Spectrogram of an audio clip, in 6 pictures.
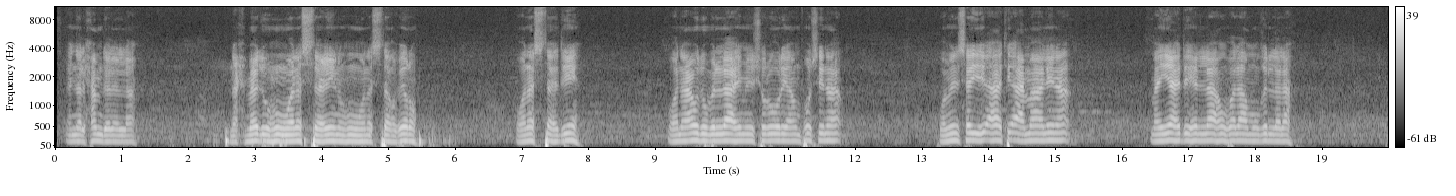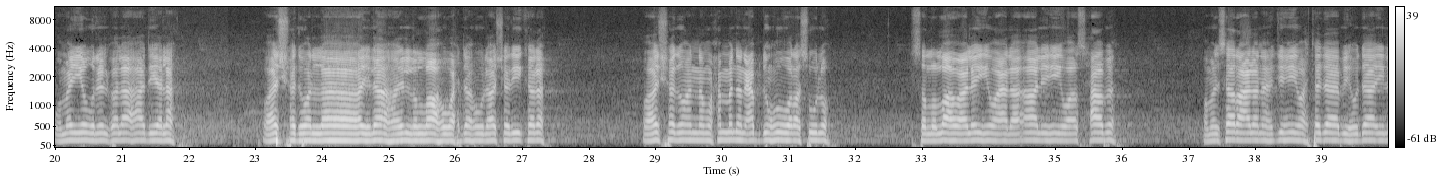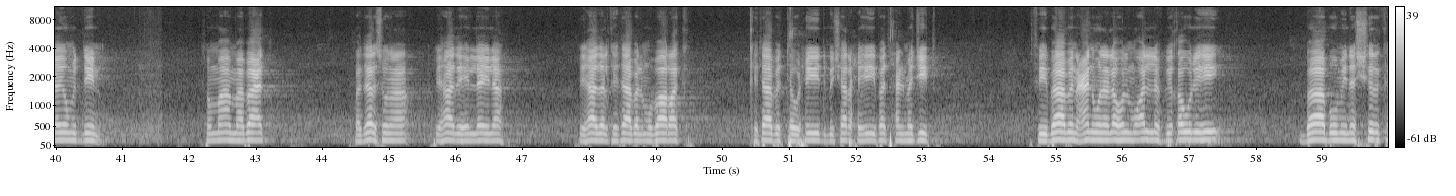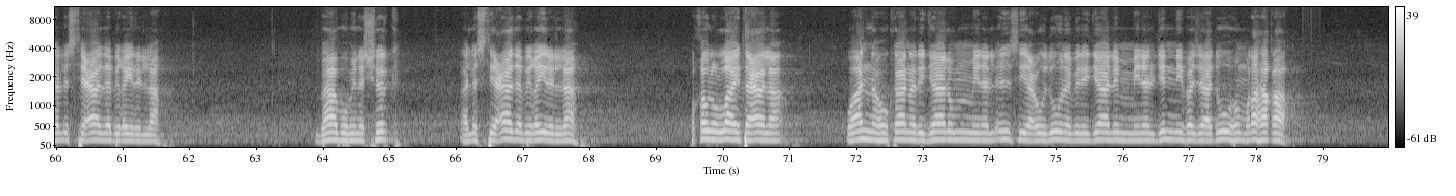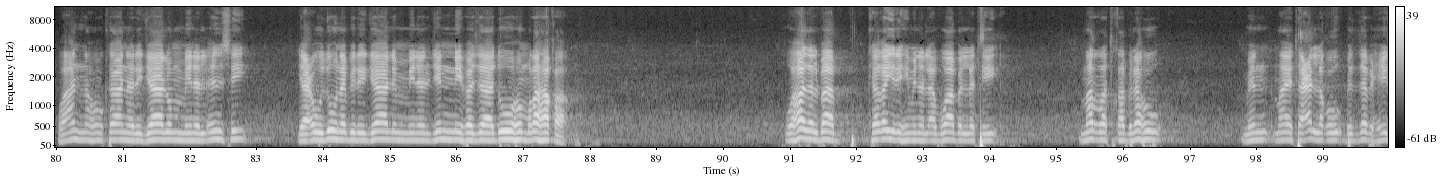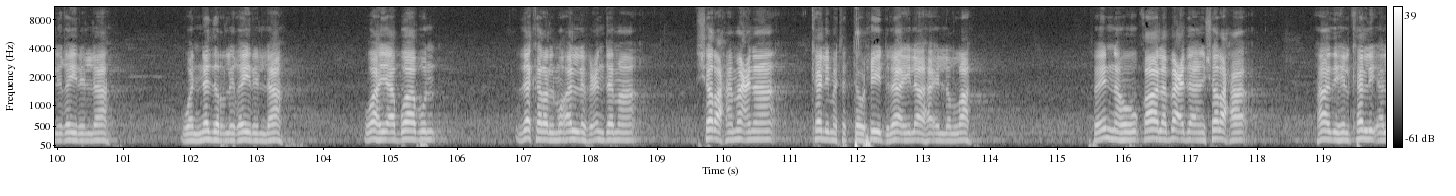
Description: تاريخ النشر ٨ صفر ١٤٣٨ هـ المكان: المسجد الحرام الشيخ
